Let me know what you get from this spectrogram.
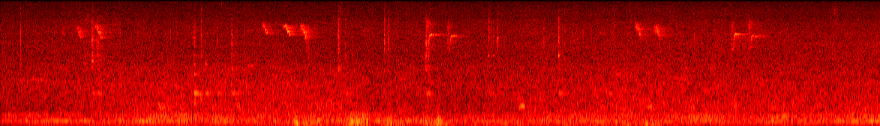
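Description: Outdoor ambience with small birds giving short, high chirps every second or two, over a low steady hum.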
